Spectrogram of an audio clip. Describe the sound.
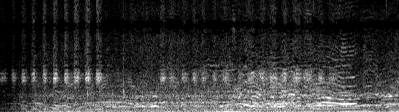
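A crowd shouts and cheers as vehicles carrying newly released hostages travel through the Rafah border crossing from Gaza to Egypt: a dense, steady hubbub of many voices, individual raised calls above the din, and a rapid high-pitched pulsing in the first few seconds.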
